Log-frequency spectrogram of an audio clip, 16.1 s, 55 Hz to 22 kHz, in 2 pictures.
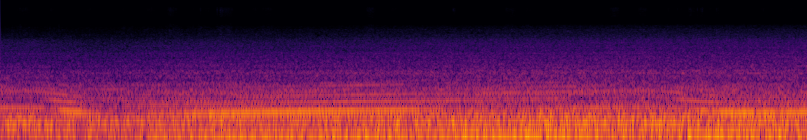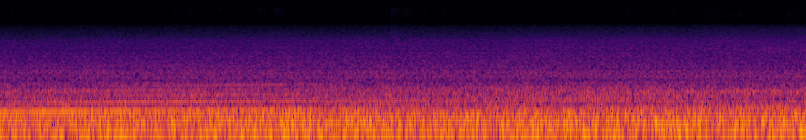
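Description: BMW 530d's M57N2 straight-six turbodiesel, remapped and with cat and DPF removed, accelerating hard, heard from inside the cabin. The ZF six-speed automatic upshifts about a second in and again about seven seconds in: each time the engine note drops, then climbs again. Road and wind roar grow with speed until they cover the engine near the end.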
